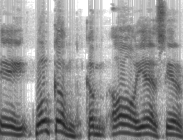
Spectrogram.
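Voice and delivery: slow, played-up Eastern European accent. Showing how the taxidermist's wife and daughter talk; Eastern European accent. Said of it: "They talk like this".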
